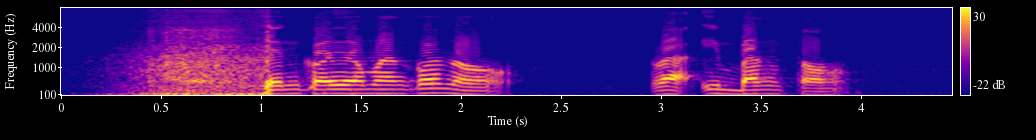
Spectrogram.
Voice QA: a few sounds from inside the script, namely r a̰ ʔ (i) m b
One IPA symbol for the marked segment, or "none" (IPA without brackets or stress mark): i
